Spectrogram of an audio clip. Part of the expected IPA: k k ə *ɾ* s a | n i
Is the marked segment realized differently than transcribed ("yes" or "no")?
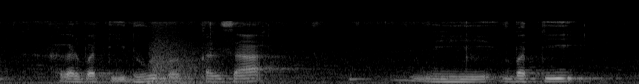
yes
